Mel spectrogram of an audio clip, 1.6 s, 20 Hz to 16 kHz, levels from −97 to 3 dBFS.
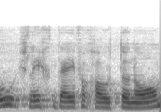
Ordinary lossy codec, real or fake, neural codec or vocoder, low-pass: none; real; none; 7.2 kHz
